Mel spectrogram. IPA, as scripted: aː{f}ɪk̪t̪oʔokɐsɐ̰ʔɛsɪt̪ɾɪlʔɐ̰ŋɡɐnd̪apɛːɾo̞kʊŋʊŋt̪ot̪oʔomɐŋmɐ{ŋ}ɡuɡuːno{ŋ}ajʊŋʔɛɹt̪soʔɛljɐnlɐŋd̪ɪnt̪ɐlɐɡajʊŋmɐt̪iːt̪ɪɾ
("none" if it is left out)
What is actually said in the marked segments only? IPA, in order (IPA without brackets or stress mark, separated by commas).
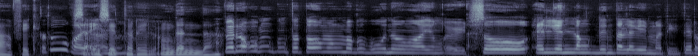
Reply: f, none, ŋ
